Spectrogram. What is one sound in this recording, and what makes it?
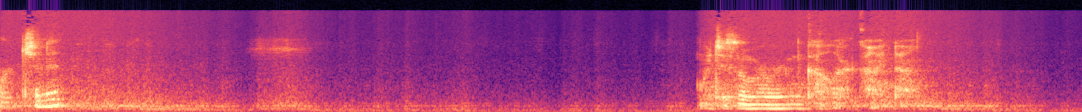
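A young woman talks calmly and softly, close by.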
